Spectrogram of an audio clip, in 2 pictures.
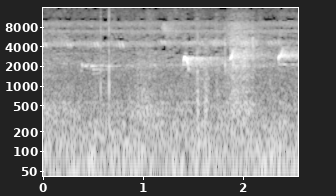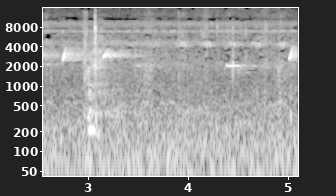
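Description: Forest birds calling: a run of about five short, high whistled notes, roughly two a second, in the middle, with a lone note near the start and near the end. Faint rustles and a couple of small clicks from hands working through leaf litter.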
